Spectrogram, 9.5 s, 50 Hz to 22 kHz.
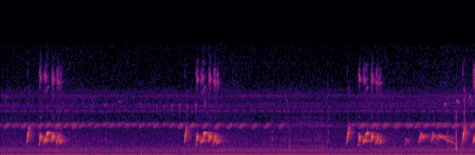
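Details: Red-whiskered bulbul used for fight-trapping, 4 April 2021, repeats a brisk, jaunty phrase of bright notes roughly every three seconds, over a shrill steady insect buzz and a low droning hum.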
